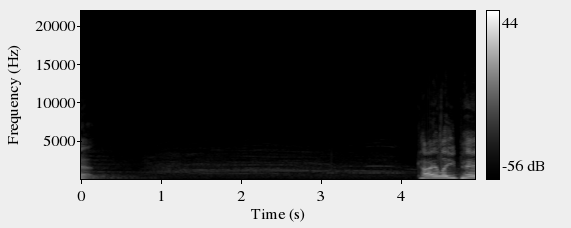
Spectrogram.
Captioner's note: attendees cheering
